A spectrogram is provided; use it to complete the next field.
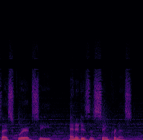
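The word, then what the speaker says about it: I²C: means inter integrated circuit it's pronounced i squared c and it is a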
